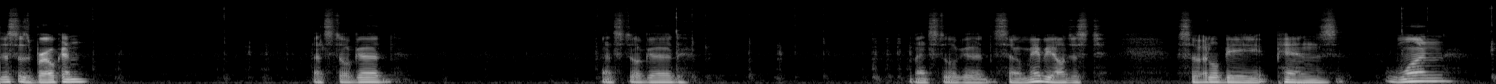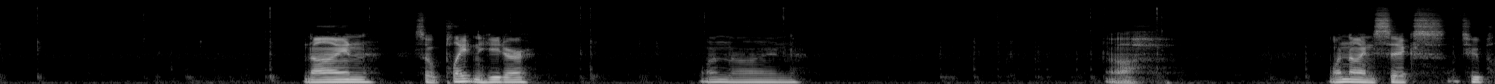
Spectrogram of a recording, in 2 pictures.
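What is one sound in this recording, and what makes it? A metal hook scrapes and clicks against plastic and metal parts.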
